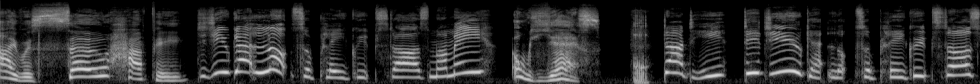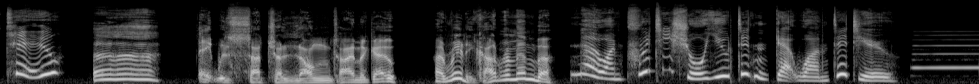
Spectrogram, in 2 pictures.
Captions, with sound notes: I was so happy. Did you get lots of playgroup stars, Mummy? Oh, yes! (SNORTS) Daddy, did you get lots of playgroup stars too? Uh... It was such a long time ago... I really can't remember. No I'm pretty sure you didn't get one, did you?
